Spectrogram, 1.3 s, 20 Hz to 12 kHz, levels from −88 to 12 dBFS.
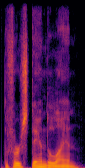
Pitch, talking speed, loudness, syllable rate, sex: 105 Hz, 140 wpm, -14 LUFS, 4.2 syllables/s, male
